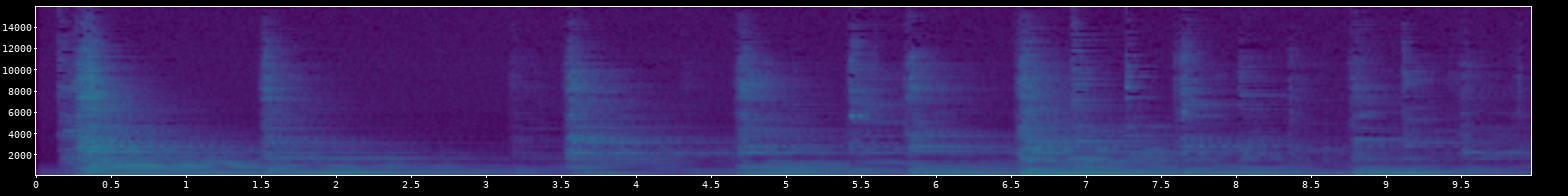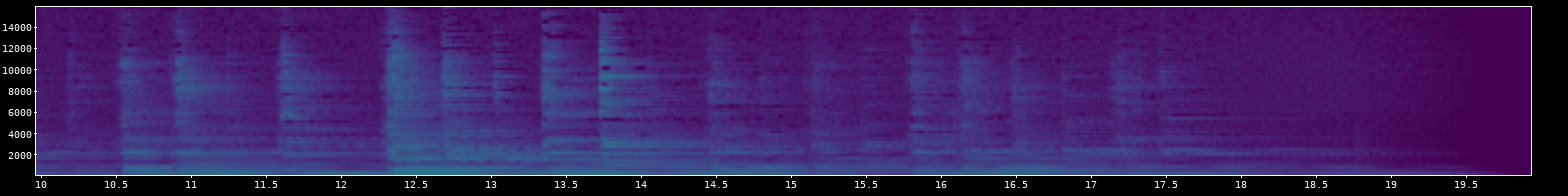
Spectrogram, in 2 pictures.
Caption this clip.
Harp Melody 7
Melodic Snippets from recordings of me playing the Swar SanGam. This wonderful instrument is a combination of the Swarmandal and the Tanpura. 15 harp strings and 4 Drone/Bass strings.
In these recordings I am only using the Swarmandal (Harp) part.
It is tuned to C sharp, but I have dropped the fourth note (F sharp) out of the scale.
There are four packs with lots of recordings in them; strums, plucks, short improvisations.
"Short melodic statements" are 1-2 bars. "Riffs" are 2-4 bars. "Melodies" are about 30 seconds and "Runs and Flutters" is experimenting with running up and down the strings. There is recording of tuning up the Swarmandal in the melodies pack.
